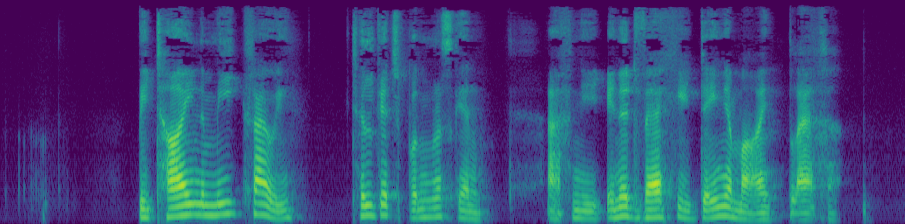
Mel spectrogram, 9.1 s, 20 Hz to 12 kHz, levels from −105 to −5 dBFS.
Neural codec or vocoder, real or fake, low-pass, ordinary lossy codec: autoencoder, 48 kHz, 32 numbers a frame, DAC-VAE, trained on Japanese speech; fake; 10.8 kHz; MP3, 48 kbps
